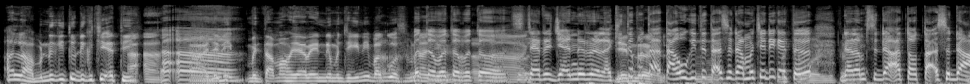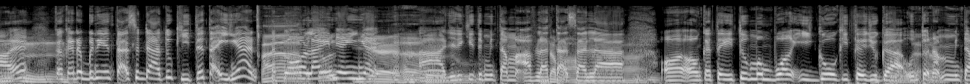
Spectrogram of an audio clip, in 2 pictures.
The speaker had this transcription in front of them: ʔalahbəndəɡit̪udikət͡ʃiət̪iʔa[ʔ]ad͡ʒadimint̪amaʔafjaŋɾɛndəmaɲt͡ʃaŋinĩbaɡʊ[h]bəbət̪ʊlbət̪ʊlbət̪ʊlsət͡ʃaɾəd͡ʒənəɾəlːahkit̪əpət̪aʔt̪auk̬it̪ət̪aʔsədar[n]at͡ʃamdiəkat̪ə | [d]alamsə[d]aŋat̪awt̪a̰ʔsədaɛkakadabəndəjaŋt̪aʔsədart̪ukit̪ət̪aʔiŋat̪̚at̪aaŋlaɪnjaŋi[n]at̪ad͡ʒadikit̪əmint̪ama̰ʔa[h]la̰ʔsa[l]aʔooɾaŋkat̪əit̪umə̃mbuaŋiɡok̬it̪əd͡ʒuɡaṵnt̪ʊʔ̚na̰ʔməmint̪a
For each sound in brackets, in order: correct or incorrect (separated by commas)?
correct, incorrect, incorrect, correct, correct, incorrect, incorrect, correct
